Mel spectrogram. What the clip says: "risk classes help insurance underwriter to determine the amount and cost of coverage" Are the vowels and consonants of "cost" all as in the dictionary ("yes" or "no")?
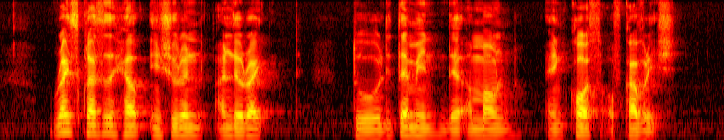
no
